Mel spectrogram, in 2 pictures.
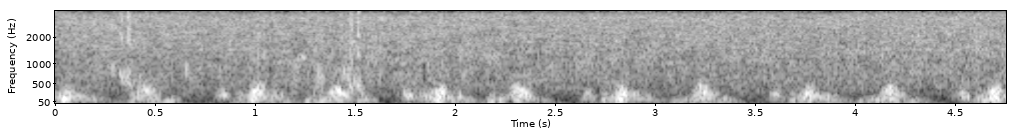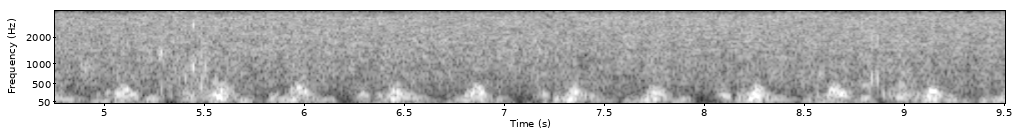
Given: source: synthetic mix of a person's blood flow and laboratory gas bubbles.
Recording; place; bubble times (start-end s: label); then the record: Doppler ultrasound of blood flow; precordium
0.26-0.47 s: bubbles
0.61-0.69 s: bubbles
0.97-1.25 s: bubbles
1.28-1.65 s: bubbles
1.78-2.08 s: bubbles
4.88-4.93 s: bubbles
4.98-5.08 s: bubbles
5.25-5.69 s: bubbles
8.53-8.60 s: bubbles
8.74-9.16 s: bubbles
From the record:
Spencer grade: 2 (many but less than half of the cardiac periods contain bubble signals, singularly or in groups); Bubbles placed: anywhere in the cardiac cycle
